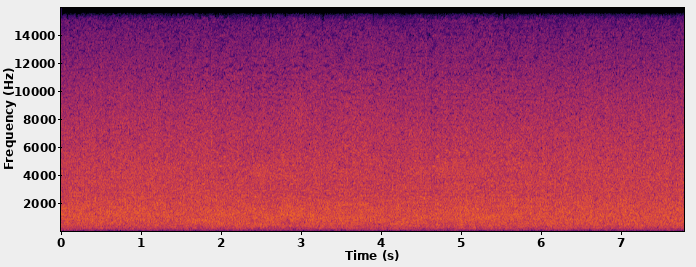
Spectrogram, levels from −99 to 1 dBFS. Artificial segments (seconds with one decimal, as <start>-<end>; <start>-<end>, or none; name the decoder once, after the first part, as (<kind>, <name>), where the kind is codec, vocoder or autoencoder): 1.4-5.9 (codec, SNAC)

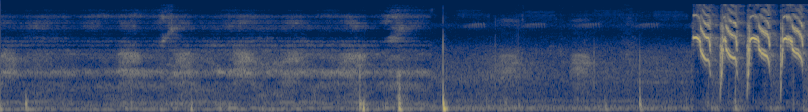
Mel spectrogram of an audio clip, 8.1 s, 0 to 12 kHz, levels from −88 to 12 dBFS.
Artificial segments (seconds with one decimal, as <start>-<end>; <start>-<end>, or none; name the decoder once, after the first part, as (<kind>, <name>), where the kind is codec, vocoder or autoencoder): 0.0-4.3 (codec, SNAC)

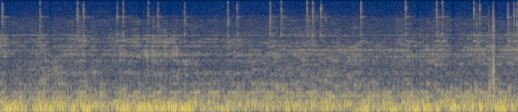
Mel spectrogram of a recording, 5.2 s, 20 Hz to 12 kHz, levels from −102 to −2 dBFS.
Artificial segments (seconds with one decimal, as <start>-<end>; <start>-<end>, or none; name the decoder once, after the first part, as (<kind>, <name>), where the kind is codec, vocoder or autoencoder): none

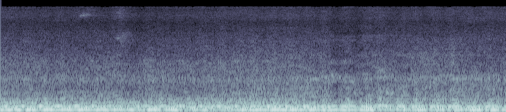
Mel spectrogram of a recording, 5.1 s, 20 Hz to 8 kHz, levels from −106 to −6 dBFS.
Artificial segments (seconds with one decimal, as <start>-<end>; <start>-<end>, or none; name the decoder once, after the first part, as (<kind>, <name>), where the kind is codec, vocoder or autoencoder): 3.3-4.1 (codec, SNAC)

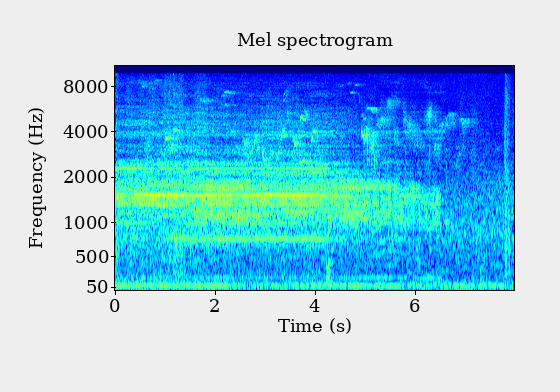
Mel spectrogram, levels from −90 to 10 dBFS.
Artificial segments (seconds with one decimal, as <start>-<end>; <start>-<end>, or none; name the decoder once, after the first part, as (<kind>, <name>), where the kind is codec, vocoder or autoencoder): 5.3-6.6 (codec, SNAC)

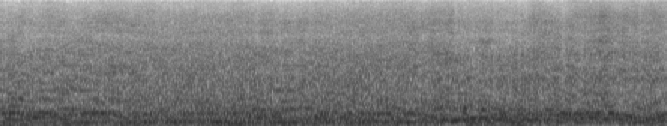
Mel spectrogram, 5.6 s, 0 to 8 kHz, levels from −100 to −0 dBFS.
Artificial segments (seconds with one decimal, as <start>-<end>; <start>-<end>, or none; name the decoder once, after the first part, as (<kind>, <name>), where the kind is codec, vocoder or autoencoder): 0.0-1.1 (codec, SNAC); 2.1-2.6; 3.4-5.6

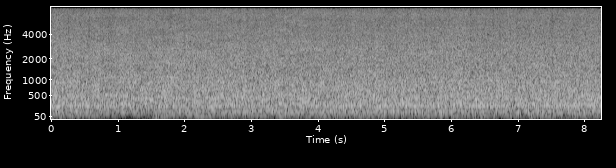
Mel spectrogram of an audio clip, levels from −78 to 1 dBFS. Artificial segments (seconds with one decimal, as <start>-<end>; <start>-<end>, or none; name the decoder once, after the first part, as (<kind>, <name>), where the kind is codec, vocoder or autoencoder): 0.7-2.7 (codec, SNAC); 3.4-4.2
